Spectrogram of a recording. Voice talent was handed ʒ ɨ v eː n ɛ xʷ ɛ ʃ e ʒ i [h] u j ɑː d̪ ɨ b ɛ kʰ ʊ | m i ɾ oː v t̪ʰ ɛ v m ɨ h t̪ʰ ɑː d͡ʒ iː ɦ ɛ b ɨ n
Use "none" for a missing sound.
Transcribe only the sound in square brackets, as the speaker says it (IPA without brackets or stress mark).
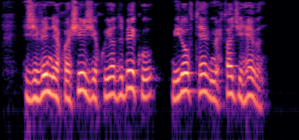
x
